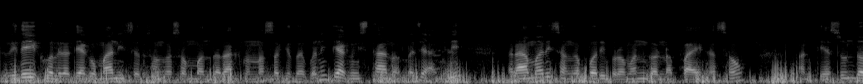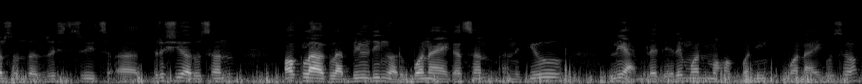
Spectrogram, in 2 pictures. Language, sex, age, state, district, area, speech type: Nepali, male, 30-45, West Bengal, Kalimpong, rural, spontaneous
